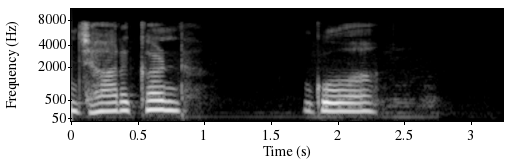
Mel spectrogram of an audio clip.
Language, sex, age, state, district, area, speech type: Hindi, female, 18-30, Uttar Pradesh, Sonbhadra, rural, spontaneous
